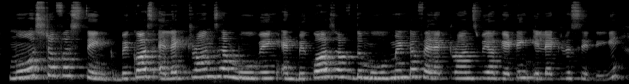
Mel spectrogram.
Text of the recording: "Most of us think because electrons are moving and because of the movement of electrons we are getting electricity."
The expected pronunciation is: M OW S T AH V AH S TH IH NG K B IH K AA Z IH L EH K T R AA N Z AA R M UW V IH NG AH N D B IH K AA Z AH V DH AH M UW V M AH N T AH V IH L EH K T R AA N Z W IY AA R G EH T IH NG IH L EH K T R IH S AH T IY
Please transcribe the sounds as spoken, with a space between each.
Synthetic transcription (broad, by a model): M OW S T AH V AH S T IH NG K B IH K AA Z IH L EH K T R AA N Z AA R M UW V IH NG AH N D B IH K AA Z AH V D AH M UW V M AH N T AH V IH L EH K T R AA N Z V IY AA R G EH T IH NG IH L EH K T R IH S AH T IY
